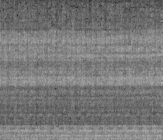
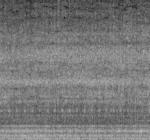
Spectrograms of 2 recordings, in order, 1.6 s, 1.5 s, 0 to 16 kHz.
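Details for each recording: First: Small RC steam engine (FBI 2) on restored boiler, superheater pipe replaced by straight pipe, endurance test: fast, hissing chuff about four beats a second, lumpy and uneven, won't self-start one direction; valve timing off on that side, runs "like a potato". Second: Small RC steam engine (FBI 2), restored boiler, superheater replaced by straight pipe, just over 2 bar after reversing: steady, even steam hiss, no knocks, stumbles or surging; runs well this direction, though a gland is weeping.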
